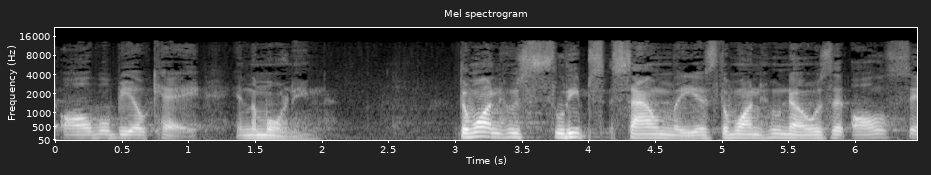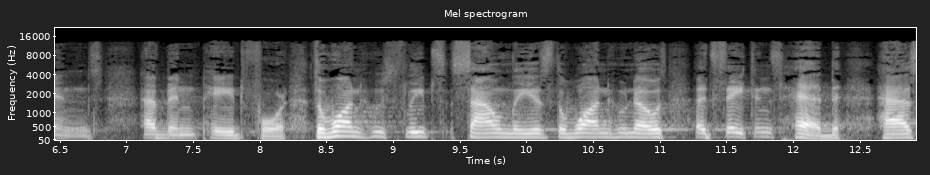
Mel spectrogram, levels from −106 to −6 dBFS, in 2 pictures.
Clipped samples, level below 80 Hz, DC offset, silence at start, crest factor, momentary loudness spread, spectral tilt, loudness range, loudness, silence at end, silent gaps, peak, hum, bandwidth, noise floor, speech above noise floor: under 0.1%; -52 dBFS; under 0.1%; 0.05 s; 18 dB; 12 LU; -7 dB/octave; 4 LU; -19 LUFS; 0 s; none; 0 dBFS; none; 13.5 kHz; -59 dBFS; 40 dB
